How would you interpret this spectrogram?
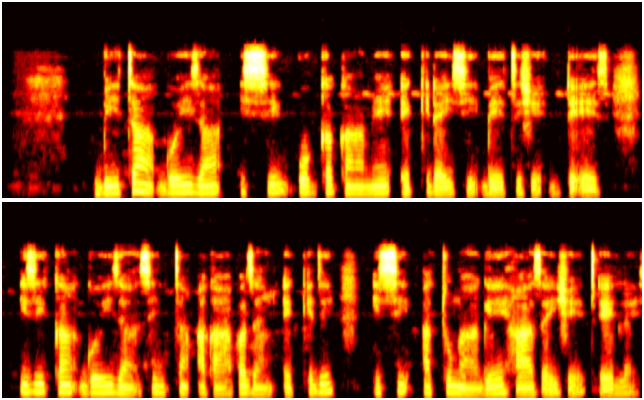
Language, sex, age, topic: Gamo, male, 18-24, government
